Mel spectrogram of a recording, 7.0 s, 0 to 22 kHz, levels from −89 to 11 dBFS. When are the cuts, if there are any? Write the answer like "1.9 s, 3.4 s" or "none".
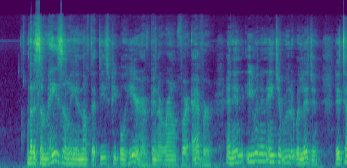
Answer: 5.3 s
